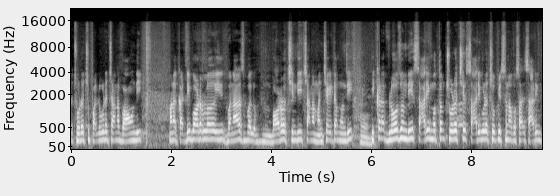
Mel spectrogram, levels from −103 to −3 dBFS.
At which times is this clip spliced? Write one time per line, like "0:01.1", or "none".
none

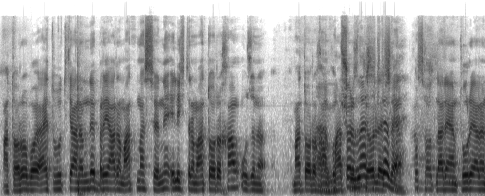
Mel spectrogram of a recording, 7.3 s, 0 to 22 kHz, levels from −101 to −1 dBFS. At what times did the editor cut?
0:06.4

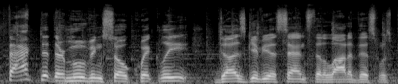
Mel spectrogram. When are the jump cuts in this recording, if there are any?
none

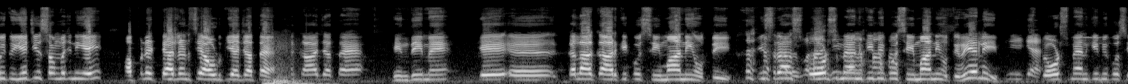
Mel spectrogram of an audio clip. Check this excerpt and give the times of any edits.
0:02.9

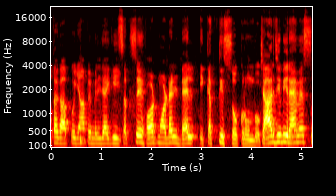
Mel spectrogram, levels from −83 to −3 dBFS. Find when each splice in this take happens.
0:01.4
0:04.2

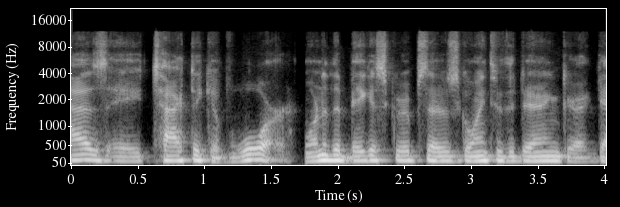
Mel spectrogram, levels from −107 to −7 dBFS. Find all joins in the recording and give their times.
0:01.7

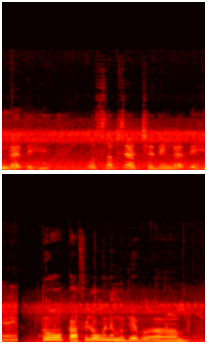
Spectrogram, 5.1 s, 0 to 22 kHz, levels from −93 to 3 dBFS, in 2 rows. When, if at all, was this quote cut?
0:02.8

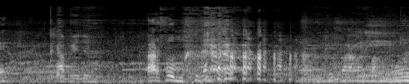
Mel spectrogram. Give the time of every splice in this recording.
0:02.9

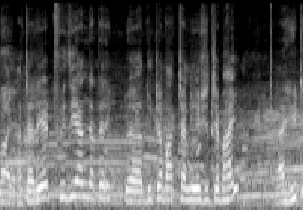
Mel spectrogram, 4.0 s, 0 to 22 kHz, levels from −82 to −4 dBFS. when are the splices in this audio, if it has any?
none

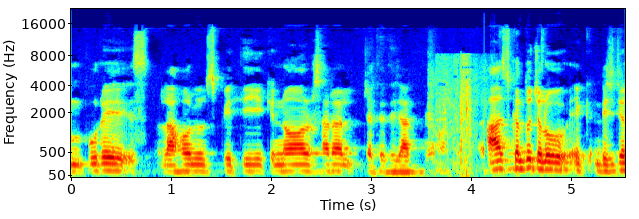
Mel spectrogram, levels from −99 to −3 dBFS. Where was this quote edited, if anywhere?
0:04.1

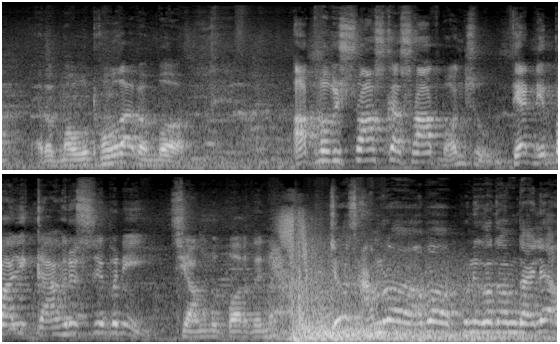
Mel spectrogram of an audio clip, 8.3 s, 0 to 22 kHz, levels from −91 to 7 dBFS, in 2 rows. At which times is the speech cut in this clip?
0:06.5

